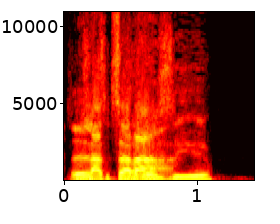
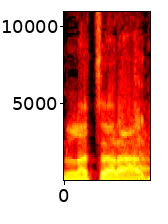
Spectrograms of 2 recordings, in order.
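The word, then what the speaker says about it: Lazzara: It pronounced Adam Lazara? Lazara? – Lazara. Adam Lazara.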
